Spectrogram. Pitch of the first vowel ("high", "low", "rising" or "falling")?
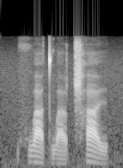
falling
